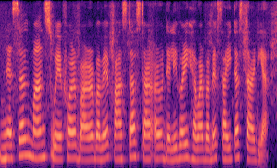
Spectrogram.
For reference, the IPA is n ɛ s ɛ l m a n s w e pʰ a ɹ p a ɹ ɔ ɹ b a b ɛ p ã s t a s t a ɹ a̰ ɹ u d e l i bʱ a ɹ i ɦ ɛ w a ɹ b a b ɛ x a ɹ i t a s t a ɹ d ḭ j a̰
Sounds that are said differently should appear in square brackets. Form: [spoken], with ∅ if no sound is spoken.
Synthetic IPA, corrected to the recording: n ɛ s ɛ l m a n s w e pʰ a ɹ [b] a ɹ ɔ ɹ b a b ɛ p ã s t a s t a ɹ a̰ ɹ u d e l i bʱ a ɹ i ɦ ɛ w a ɹ b a b ɛ [s] a ɹ i t a s t a ɹ d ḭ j a̰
